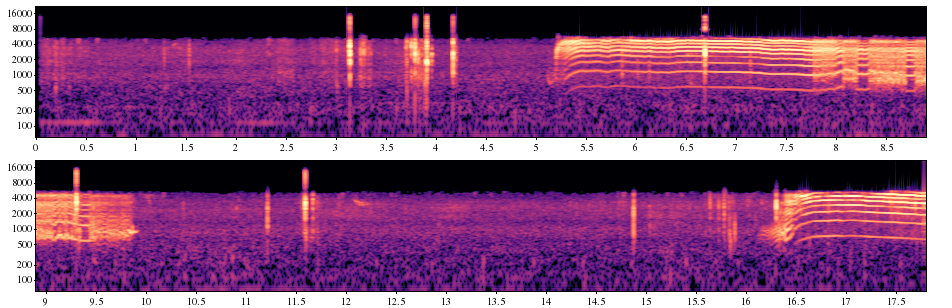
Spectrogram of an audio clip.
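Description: A threatened frog gives a long, cat-like wailing scream, rich in harmonics, then starts another.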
